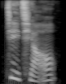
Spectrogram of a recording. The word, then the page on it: 技巧: jì qiǎo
